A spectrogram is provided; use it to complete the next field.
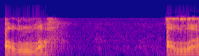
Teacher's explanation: Mengucapkan huruf lam dengan tebal sampai memenuhi mulut ketika mengucapkannya. Sementara suara A-nya lebih mendekati O.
